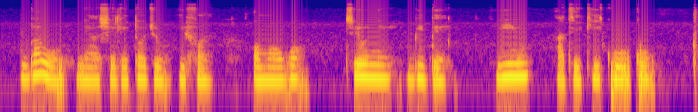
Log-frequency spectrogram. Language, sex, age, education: Yoruba, female, 15-29, tertiary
